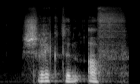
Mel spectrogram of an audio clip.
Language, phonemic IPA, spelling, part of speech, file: Dutch, /ˈsxrɔkə(n) ˈɑf/, schrikten af, verb, Nl-schrikten af.ogg
- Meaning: inflection of afschrikken: 1. plural past indicative 2. plural past subjunctive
